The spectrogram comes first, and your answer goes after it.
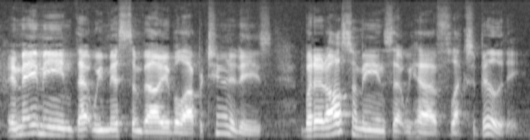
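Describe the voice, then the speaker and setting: This keynote speaker, a middle-aged college writing instructor, reads a prepared address from a lecture hall podium, his delivery wry and articulate and sprinkled with jokes. His voice sits a little high and swings widely in pitch, brisk and slightly bright. The recording comes from a far-off camera, with hum and room noise.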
